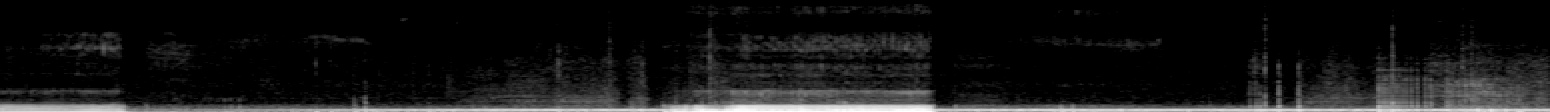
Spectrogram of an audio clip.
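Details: Elderly female Labrador Retriever, El, aged sixteen, snoring in her sleep indoors: a deep rattling snore at the start, then a long loud rumbling snore of over two seconds, with a steady electrical hum in the background.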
